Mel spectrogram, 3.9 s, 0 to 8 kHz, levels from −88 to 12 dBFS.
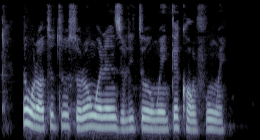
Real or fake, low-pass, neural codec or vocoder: real; 7.2 kHz; none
